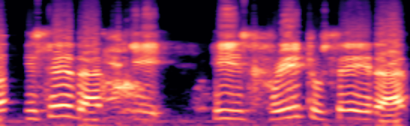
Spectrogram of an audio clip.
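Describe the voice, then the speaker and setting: Music plays in the background as a woman speaks with lively intonation. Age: 80s+. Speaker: lawyer. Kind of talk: interview.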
